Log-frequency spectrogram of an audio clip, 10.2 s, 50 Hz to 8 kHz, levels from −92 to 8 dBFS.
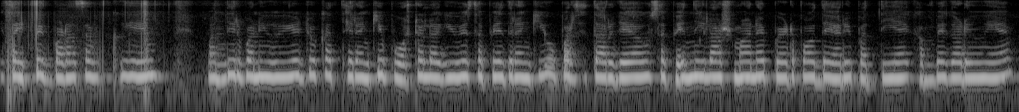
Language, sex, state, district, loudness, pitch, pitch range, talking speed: Hindi, female, Goa, North and South Goa, -30 LUFS, 245 Hz, 235-250 Hz, 225 wpm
